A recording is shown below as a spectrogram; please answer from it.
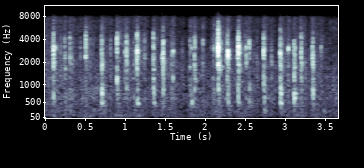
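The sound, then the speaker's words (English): Quick typing of an email address on a computer keyboard: many light, crisp keystrokes in an uneven, fast rhythm, faint and with no voices. “And I'll type in my email and press enter.”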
